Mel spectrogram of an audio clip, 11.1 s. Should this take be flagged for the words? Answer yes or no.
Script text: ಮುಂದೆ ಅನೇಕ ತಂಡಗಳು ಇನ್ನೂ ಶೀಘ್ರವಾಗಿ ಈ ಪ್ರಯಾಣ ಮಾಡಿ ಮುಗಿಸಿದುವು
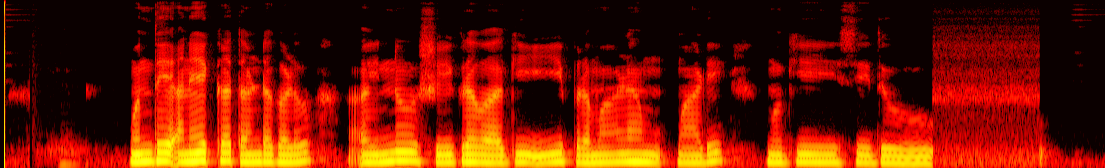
no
